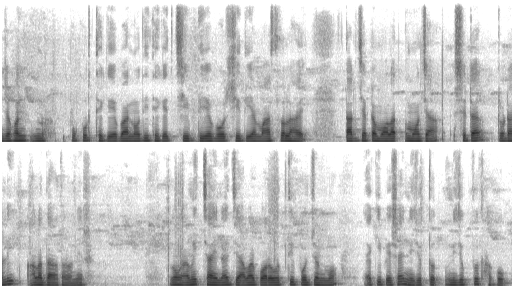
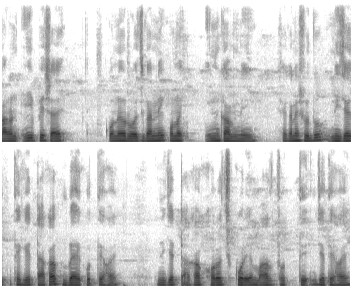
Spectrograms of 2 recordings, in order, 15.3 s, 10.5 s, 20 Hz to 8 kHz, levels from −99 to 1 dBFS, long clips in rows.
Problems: none marked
